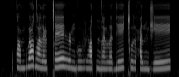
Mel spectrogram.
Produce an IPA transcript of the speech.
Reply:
tˤ ə̃ w m b uː dˤ æ̃ l ə˞ l ǀ ɛː ɦ ə˞ ŋ ɡ uː v ɦ e tˤ n d æ̃ v ɜ ɡ eː ǀ u l ħ ə l n d͡ʒ eː

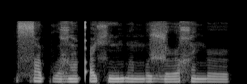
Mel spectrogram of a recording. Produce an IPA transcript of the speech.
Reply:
sˤ ə kʷ e ʁ ə̃ qʼ ʏ ç ĩ b ə̃ ŋʷ i ɮ ə˞ χ ẽ ŋ ə˞

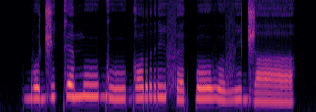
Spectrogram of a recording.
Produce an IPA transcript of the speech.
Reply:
b o˨ d͡ʒ i˦ k ɛ˦ m uː˦ ɡ uː˨ ɡ ɔ˦ r i˦ f ɛ˨ k͡p o˦ β ʊ˨ v i˦ d͡ʒ aː˨

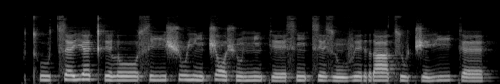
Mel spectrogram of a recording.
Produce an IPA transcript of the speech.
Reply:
tʰ u˨ t͡s ɛ˦ j ɛ˦ kʰ ɪ˨ l oː˨ s iː˨ ʃ u˦ j ĩ˨ t͡ʃ ɔ˦˨ ʃ ũ˨ ɲ ĩ˨ k eː˨ s ĩ˦ t͡s ɪ˦ z ũ˨ v ɪ˦˨ r aː˦ t͡s u˨ t͡ʃ ɪ˨ j iː˦ k ɛ˨

